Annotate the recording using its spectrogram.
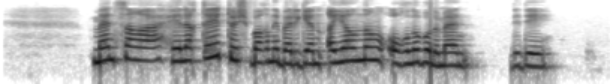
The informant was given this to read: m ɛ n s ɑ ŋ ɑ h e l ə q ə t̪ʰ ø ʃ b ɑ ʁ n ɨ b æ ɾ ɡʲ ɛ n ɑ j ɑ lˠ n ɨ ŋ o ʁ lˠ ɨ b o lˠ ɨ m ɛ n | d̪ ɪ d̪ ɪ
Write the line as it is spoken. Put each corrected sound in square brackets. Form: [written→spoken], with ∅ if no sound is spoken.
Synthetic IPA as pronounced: m ɛ n s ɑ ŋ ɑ h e l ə q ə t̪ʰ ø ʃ b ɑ ʁ n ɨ b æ ɾ ɡʲ ɛ n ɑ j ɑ lˠ n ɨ ŋ o ʁ lˠ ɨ b o lˠ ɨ m ɛ n | d̪ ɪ d̪ ɪ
